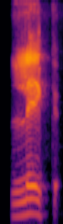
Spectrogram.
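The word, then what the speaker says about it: lake: তারপর রয়েছে লেক, এল এ কে ই লেক, একই প্যাটার্ন রয়েছে ফেক, লেক।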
